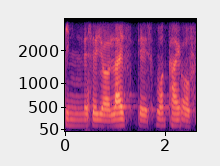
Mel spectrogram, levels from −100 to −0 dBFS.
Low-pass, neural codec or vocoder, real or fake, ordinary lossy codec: 3.6 kHz; none; real; AAC, 32 kbps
